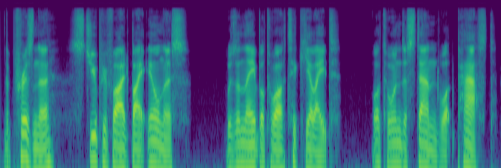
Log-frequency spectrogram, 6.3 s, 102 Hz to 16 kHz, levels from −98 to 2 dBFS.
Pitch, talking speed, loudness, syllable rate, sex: 100 Hz, 135 wpm, -22 LUFS, 5.5 syllables/s, male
